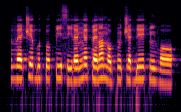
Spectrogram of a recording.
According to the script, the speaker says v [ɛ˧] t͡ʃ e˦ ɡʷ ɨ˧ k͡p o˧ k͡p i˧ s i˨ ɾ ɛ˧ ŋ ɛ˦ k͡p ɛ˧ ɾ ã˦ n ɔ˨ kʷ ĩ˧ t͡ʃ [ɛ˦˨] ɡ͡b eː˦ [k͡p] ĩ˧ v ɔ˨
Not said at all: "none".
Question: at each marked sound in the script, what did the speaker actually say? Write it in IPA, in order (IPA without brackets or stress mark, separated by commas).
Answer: ɛ˨, ɛ˧, k͡p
